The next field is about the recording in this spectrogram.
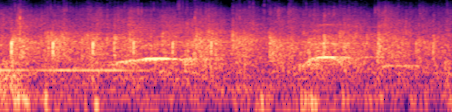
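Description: A crowd claps steadily and densely throughout, a continuous wash of applause, with a couple of short rising whistles cutting through over the clapping. A live show audience is applauding an author and DJ after her segment about her book.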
